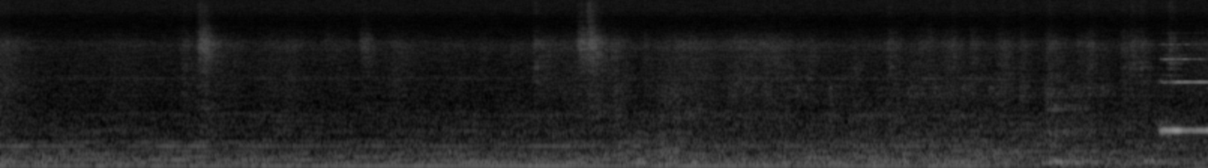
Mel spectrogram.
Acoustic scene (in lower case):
elevator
